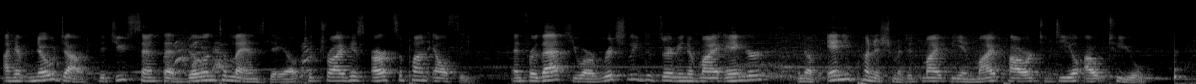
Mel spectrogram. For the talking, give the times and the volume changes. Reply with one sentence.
The talking can be heard from 0.0 to 11.8 s, at a steady volume.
